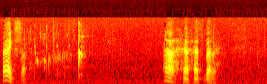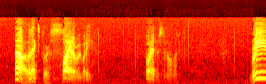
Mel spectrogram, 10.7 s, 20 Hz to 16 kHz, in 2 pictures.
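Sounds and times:
speech: 0:00.0 - 0:00.6, 0:03.3 - 0:04.4, 0:05.6 - 0:07.3, 0:08.2 - 0:09.0, 0:10.3 - 0:10.6
water pouring into a glass: 0:00.5 - 0:01.8
glass clink: 0:00.8 - 0:01.8.

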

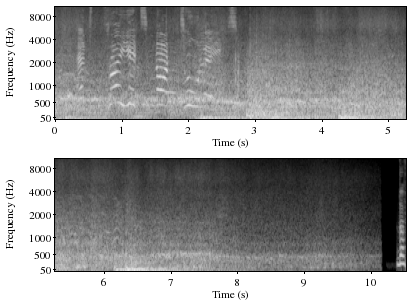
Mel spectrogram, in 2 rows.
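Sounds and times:
deep waves surging and crashing on a stormy sea: 0:00.0 - 0:10.2
heavy wind in a storm at sea: 0:00.0 - 0:10.2.

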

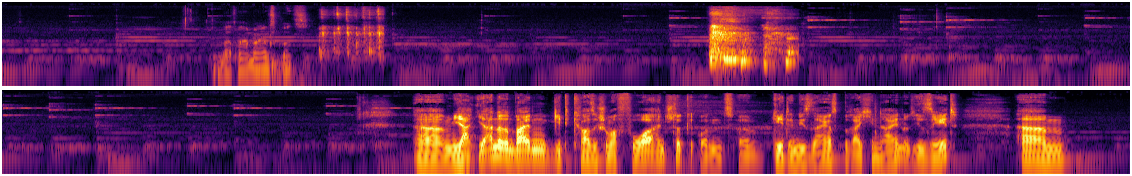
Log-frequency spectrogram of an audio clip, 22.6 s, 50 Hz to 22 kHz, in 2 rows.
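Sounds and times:
speech: 0:02.1 - 0:03.3, 0:15.5 - 0:22.0
computer keyboard typing a message: 0:03.2 - 0:03.9
cough-like burst: 0:07.1 - 0:08.0.

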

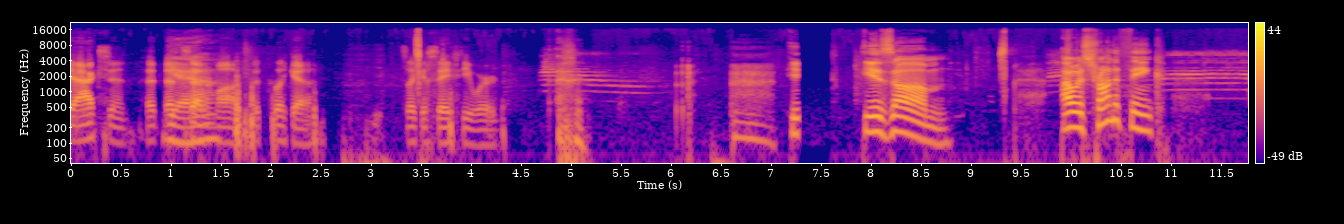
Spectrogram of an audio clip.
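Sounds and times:
speech: 0:00.0 - 0:02.6, 0:03.3 - 0:05.3, 0:06.6 - 0:07.3, 0:07.9 - 0:08.8, 0:09.9 - 0:11.0
cat meowing loudly: 0:04.7 - 0:05.8, 0:09.7 - 0:11.7
laughter: 0:04.8 - 0:05.2.

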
